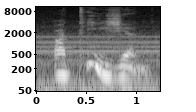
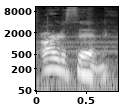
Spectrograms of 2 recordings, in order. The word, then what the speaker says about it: artisan: you mean leave Ridge artesian it's an artesian yeah it's artisan I said that is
